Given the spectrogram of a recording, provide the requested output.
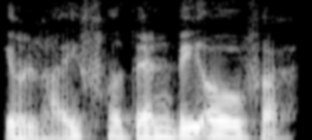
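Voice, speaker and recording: A man reading an ominous, solemn narrator in a measured, portentous way, as a dramatic voice-over at a script table read. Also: fairly high pitch, mellow, muffled recording, natural voice. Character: ominous, solemn narrator warning of relentless pursuit.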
